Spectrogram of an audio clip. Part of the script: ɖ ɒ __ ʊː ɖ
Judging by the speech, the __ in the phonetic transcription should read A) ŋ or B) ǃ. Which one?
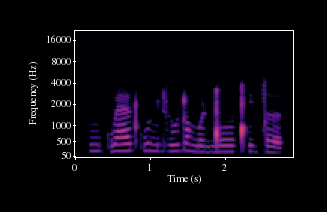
A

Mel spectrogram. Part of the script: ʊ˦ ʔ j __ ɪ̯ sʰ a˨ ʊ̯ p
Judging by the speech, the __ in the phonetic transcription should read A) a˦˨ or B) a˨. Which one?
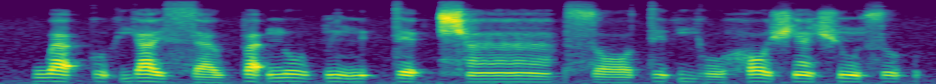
A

